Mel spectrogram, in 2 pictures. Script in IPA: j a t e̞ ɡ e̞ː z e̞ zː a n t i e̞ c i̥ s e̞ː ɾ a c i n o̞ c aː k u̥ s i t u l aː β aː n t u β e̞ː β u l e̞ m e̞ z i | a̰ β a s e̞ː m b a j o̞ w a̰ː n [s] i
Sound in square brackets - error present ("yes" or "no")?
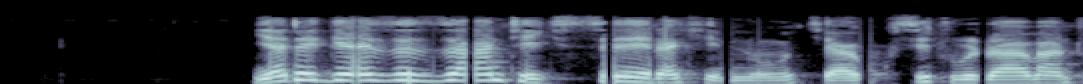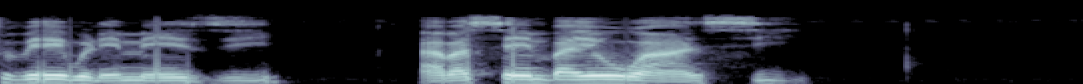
no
